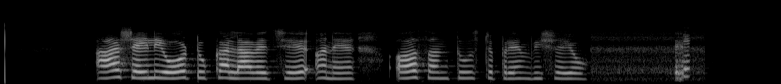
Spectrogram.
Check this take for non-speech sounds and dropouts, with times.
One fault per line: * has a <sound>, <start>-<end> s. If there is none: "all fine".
* has a laugh, 6.7-6.9 s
